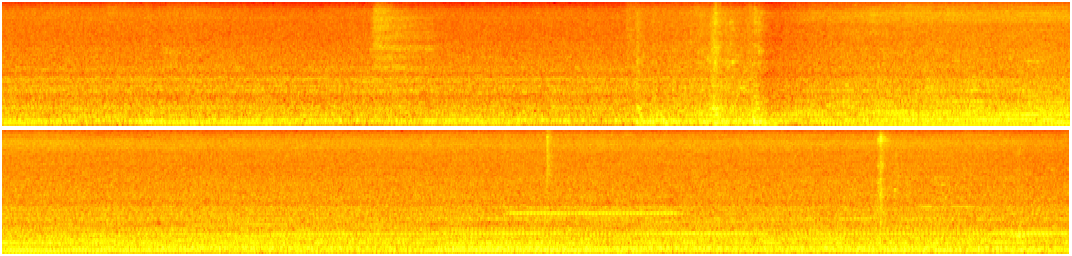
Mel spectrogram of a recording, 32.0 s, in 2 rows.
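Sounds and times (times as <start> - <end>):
train rumble: 0.0 - 32.0
steady higher tone: 19.9 - 32.0.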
